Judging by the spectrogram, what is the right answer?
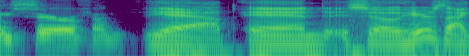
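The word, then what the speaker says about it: Seraphine: I mean in Chicago they pronounce it Saraphini but he just goes by Danny Sarapin.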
